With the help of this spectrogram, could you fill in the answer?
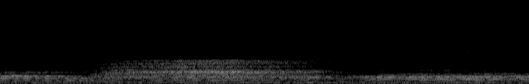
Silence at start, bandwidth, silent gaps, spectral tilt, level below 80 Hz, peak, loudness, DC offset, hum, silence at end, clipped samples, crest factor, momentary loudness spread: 0 s; over 20 kHz; none; -10 dB/octave; -64 dBFS; -30 dBFS; -47 LUFS; under 0.1%; none; 0 s; under 0.1%; 16 dB; 9 LU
